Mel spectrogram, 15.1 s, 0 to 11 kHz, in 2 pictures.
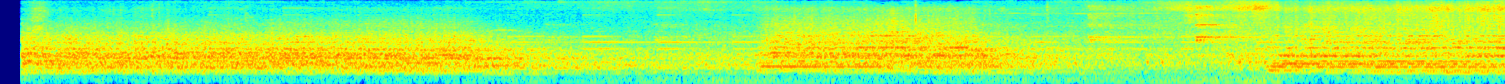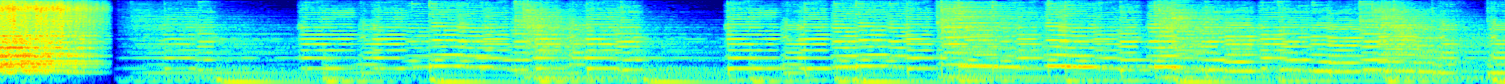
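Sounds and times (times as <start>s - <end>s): locomotive horns: 0.1s - 8.1s
string music: 0.1s - 15.0s.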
